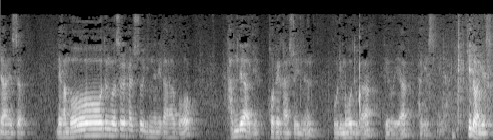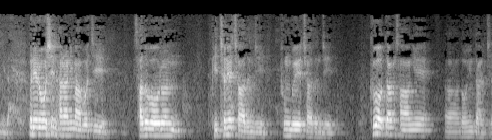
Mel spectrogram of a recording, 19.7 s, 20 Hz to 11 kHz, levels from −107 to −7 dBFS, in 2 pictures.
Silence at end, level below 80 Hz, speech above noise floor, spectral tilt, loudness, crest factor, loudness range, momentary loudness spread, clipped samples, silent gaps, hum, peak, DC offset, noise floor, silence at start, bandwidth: 0 s; -70 dBFS; 36 dB; -6 dB/octave; -20 LUFS; 20 dB; 9 LU; 20 LU; under 0.1%; none; none; 0 dBFS; under 0.1%; -56 dBFS; 0 s; 7.8 kHz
